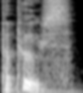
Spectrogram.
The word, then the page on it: papoose: British English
